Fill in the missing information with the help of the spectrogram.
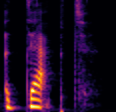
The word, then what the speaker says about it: adapt: 好，那再来呢，有一个跟它很像的字，把中间的 a 改成 o。发音会变成 adopt，adopt。刚刚那个是 adapt，这个是 adopt。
